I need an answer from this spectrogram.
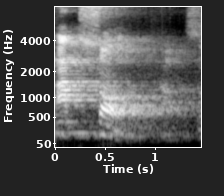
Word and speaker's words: accent: So here I am pronouncing on, and you know that te is generally silent in French. Te is generally silent at the end of French words. Okay, we don't pronounce te at the final position. So we are pronouncing accent, accent.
